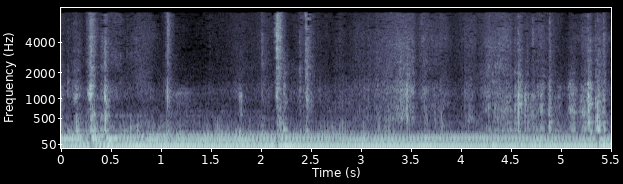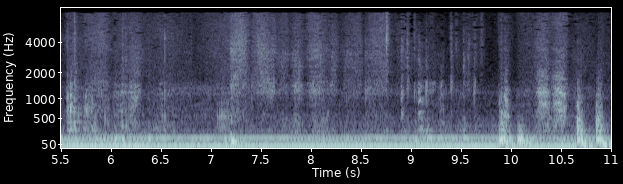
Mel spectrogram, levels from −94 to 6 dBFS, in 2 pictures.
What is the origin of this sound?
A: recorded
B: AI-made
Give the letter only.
A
